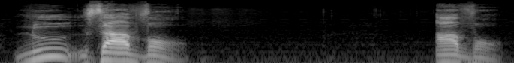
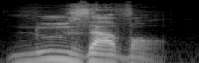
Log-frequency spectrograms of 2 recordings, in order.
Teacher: Normally I don't get to, but when the form starts with a vowel, I get to make that liaison. So I get to say nous avons, and this S takes on a Z sound.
